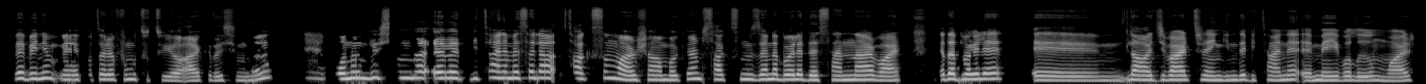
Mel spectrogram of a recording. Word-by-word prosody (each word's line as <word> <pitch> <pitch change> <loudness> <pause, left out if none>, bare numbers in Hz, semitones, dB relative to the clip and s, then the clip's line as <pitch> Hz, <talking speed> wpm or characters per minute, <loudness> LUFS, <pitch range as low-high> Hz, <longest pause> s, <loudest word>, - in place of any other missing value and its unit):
ve 275 -3 +1
benim, 265 +2 +2
ııı, 220 -2 -2
fotoğrafımı 230 0 -2
tutuyor 185 -2 -5
arkadaşımla. 185 - -4 0.7
Onun 275 +2 +4
dışında 295 0 0
evet, 290 -1 +4
1 270 -1 -4
tane 295 +2 +1
mesela 295 +1 +2
saksım 280 +2 -2
var 215 -3 +3
şu 220 +2 -4
an 215 0 0
bakıyorum, 250 +6 -1
saksının 235 0 -2
üzerinde 230 +1 +2
böyle 225 -1 +3
desenler 210 +1 +2
var 190 -1 +1 0.4
ya 225 - -1
da 250 -3 +6
böyle, 255 +2 +3 0.3
emm, 185 -1 -1
lacivert 210 0 +2
renginde 200 0 0
1 200 - -7
tane, 205 +2 -1
e 175 -5 -2
meyveliğim 190 -1 0
var. 170 +3 -1
215 Hz, 140 wpm, -23 LUFS, 195-255 Hz, 0.7 s, da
